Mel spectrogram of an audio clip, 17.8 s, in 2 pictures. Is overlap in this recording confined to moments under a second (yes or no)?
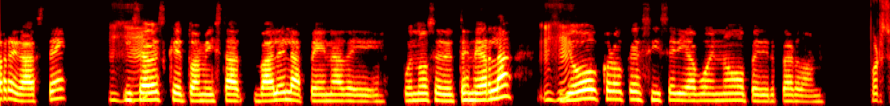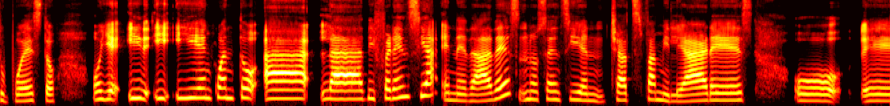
yes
